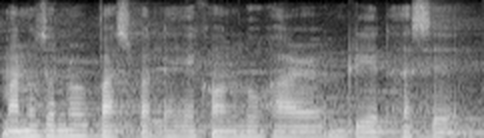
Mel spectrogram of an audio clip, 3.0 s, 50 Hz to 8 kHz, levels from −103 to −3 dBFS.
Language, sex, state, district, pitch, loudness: Assamese, male, Assam, Hailakandi, 105 Hz, -23 LUFS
